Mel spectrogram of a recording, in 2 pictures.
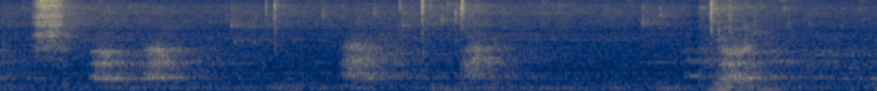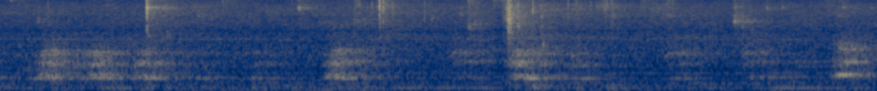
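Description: An animal's short yelping calls, about a dozen at irregular intervals, over a low steady hum, with a few sharp clicks.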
